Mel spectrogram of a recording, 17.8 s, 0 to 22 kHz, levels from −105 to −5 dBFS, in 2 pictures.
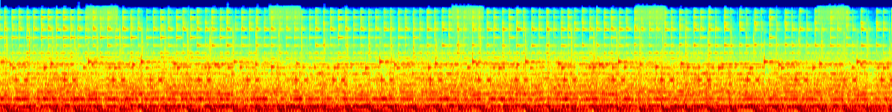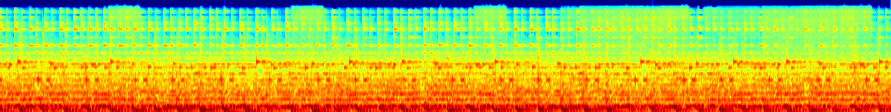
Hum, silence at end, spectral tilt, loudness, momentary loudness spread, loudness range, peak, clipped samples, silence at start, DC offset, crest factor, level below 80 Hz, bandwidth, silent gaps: none; 0 s; -6.5 dB/octave; -11 LUFS; 1 LU; 1 LU; 0 dBFS; under 0.1%; 0 s; under 0.1%; 10 dB; -20 dBFS; 16 kHz; none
